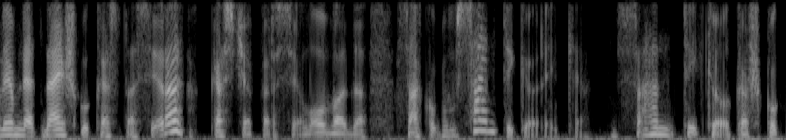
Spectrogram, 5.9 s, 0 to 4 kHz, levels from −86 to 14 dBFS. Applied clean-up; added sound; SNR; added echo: neural diffusion model UNIVERSE++.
